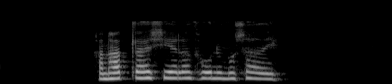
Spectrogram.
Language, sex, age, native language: Icelandic, male, 12, Icelandic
